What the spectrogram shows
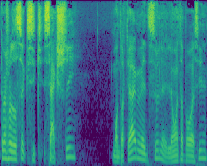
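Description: A man's voice: mid-range voice, lively intonation, fast, a little mellow, dry recording, studio quality. A man with a Quebec French accent co-hosting a podcast in a loose, joking, slangy chat. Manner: loose, joking, slangy, with English words mixed in. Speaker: podcast co-host.

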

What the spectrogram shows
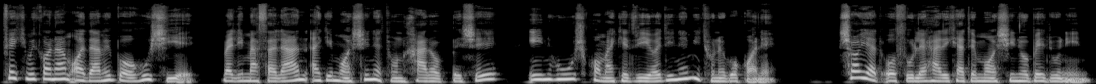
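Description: Halting, apologetic young working man read by a woman, low and warm, dry close sound. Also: dry recording. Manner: halting, apologetic, groping for words. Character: young male country mechanic, plain and earnest.

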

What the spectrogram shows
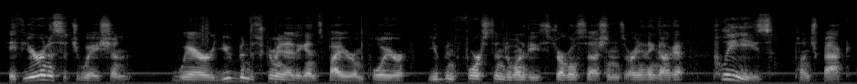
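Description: A man's voice: lowish voice, animated, a little fast, a bit bright, a little hiss or hum. A man co-hosting a casual political podcast chat, emphatic and sarcastic. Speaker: podcast co-host.

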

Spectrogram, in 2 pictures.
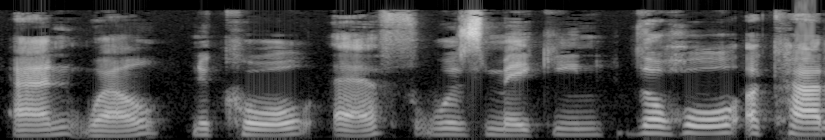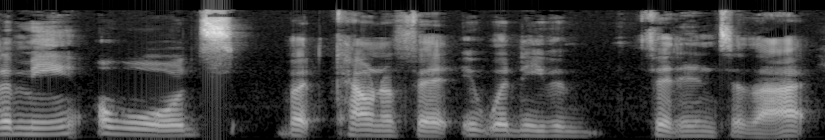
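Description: A woman with a low voice hosts a podcast in a close, dry recording. She talks slowly and theatrically, stretching key words for emphasis. Her chatty recap is blunt and full of opinion. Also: a little mellow, no room sound. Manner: theatrical, drawn-out emphasis, addressing listeners as darlings. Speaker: podcast host. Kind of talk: chatty reality-show recap monologue.

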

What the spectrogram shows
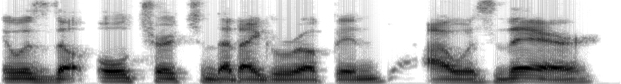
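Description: A man casually recounting a story as a guest, with halting restarts and frequent chuckles. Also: low voice, fairly even intonation, darkish tone, no room sound. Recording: dull lo-fi dry recording.

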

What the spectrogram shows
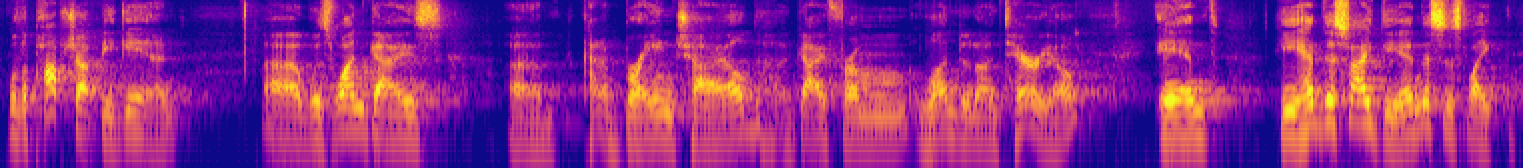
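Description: A middle-aged man preaching a sermon in a relaxed, conversational way, with fillers and rhetorical questions to the congregation. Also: medium pitch, measured pace. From Canada. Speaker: pastor. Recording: echoey hall with long reverb.

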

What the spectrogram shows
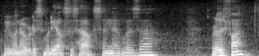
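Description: A man's voice: mid-range voice, fast talker, creaky, warm tone. A man hosting a podcast in casual conversational chat. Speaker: podcast host.

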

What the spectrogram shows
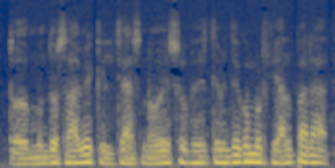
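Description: A man's voice: lowish voice, fairly even intonation, very fast, vocal fry, dark tone, slightly rough, rough recording. A man from Barcelona with a Spanish accent, a singer guesting on a radio show, talking modestly and rambling with fillers. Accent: Spanish from Spain. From Barcelona, Spain. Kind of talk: radio interview. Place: radio studio in New York.

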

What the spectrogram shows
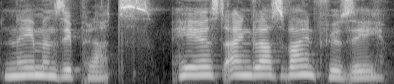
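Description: A woman reading the lines of a calm male lawyer in an audiobook, measured and formal. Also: fairly high pitch. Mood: composed.

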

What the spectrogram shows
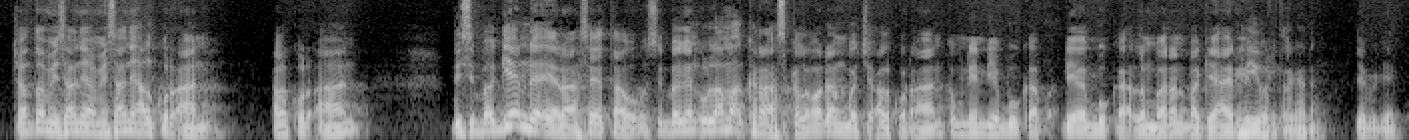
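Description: Mellow-voiced preacher posing questions. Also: male voice, medium pitch, brisk. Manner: asks the audience questions and answers them himself. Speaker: Islamic preacher. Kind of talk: religious lecture.

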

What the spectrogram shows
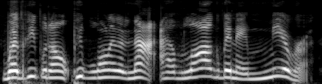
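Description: A woman's voice: fairly high pitch, fast, no echo, clean studio sound. A woman in her thirties chatting casually as a podcast co-host, speaking frankly and with emphasis, often checking in with "right?". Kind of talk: casual chat.

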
